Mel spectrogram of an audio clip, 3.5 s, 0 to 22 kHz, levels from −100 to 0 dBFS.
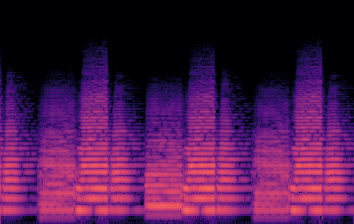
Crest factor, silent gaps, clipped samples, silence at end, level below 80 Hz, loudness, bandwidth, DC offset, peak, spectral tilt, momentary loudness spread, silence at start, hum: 14 dB; none; under 0.1%; 0 s; -76 dBFS; -35 LUFS; 9.2 kHz; under 0.1%; -22 dBFS; -6.5 dB/octave; 9 LU; 0 s; none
